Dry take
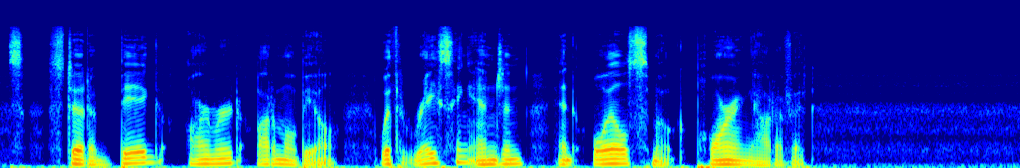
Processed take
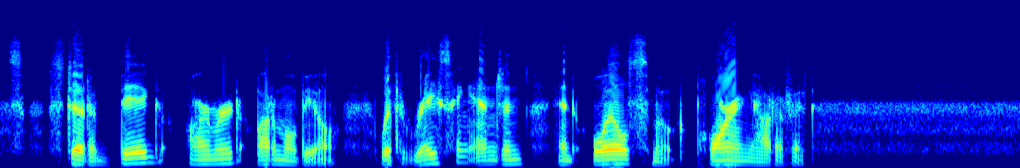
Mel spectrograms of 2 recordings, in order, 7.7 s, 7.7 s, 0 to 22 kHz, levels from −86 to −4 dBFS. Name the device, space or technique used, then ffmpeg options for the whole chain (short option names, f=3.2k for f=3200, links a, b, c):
megaphone: -filter_complex "[0:a]asettb=1/sr,asplit=3[a][b][c];[a]atrim=end=3.364[d];[b]atrim=start=3.36:end=3.77,asetpts=PTS-STARTPTS,afade=t=in:d=0.004:c=qsin,afade=t=out:st=0.406:d=0.004:c=qsin,bass=f=250:g=-10,treble=f=4k:g=-6[e];[c]atrim=start=3.766[f];[d][e]acrossfade=d=0.004:c1=hsin:c2=qsin[g];[g][f]acrossfade=d=0.004:c1=qsin:c2=hsin,highpass=630,lowpass=2.5k,equalizer=f=1.7k:t=o:w=0.43:g=11.5,asoftclip=type=hard:threshold=-25.5dB,volume=1.5dB"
